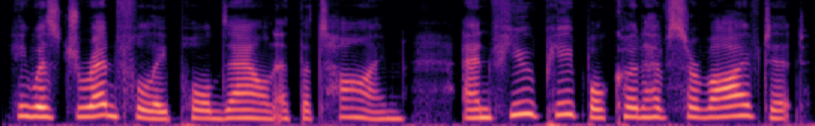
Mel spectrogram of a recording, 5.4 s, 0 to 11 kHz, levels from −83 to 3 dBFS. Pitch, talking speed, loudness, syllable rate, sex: 230 Hz, 165 wpm, -19 LUFS, 4.2 syllables/s, female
